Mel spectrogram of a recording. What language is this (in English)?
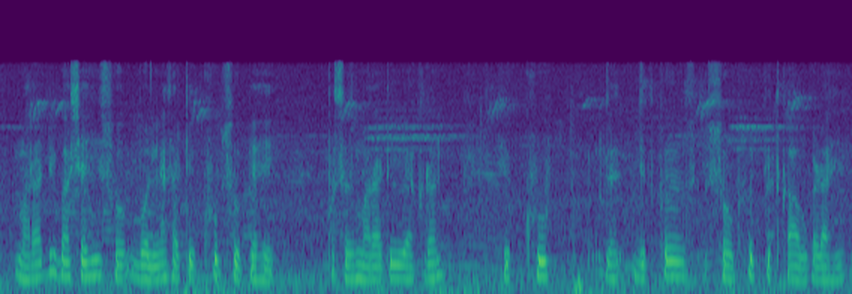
Marathi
